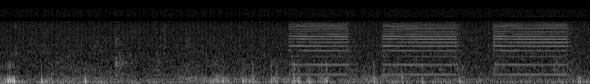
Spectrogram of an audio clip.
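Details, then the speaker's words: Electronic Measurements Corporation 802 signal tracer and generator: three short bursts of a buzzy, reedy roughly 400 Hz non-sine audio tone from its neon lamp relaxation oscillator, working normally. "the audio output Jack produces a roughly 400 HZ signal which can be seen on the oscope it's not a sine wave since it's generated by a neon lamp relaxation oscillator"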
